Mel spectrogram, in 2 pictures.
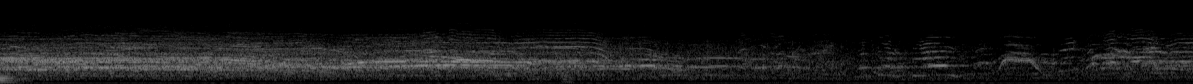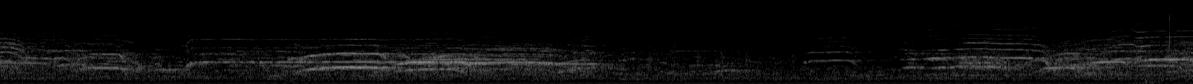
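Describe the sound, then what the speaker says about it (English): Crowd at the Mr. VHS 2019 pageant, a Vineland high school event, cheering, whooping and shouting for five finalists and seven contestants, a loud sustained roar that slowly eases, with voices chattering throughout. "Let's give a round of applause to our 5 finalists and our 7 contestants for Mr. VHS 2019"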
